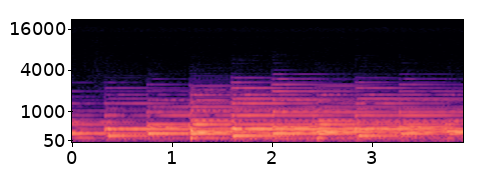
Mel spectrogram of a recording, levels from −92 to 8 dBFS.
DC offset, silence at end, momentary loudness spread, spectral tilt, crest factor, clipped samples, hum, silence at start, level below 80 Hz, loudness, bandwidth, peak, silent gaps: under 0.1%; 0 s; 4 LU; -11 dB/octave; 12 dB; under 0.1%; none; 0 s; -48 dBFS; -19 LUFS; 3.7 kHz; -6 dBFS; none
